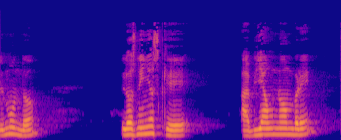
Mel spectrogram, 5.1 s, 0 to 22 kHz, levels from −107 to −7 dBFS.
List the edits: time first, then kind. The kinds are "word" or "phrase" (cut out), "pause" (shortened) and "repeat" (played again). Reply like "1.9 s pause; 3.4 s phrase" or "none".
2.4 s word

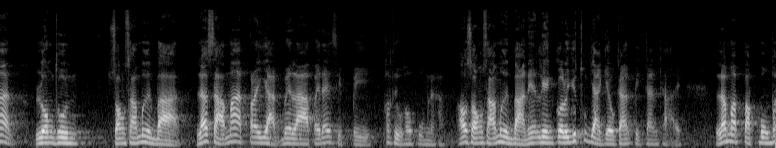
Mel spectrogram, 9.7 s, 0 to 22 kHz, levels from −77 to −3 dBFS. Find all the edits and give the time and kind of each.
4.7 s pause

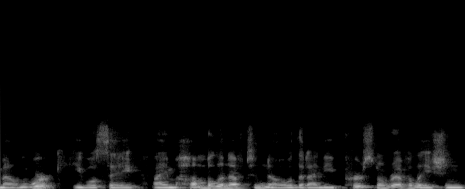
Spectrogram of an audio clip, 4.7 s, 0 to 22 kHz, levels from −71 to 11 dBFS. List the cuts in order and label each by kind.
1.5 s pause

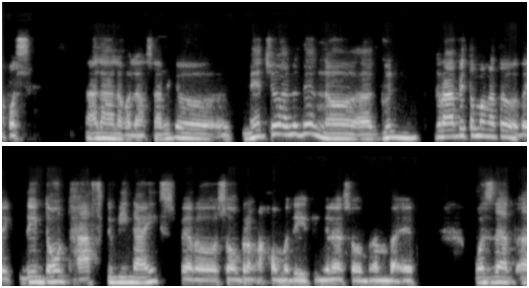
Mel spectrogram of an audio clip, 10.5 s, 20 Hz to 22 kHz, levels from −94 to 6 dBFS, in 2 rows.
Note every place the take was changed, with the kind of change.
4.2 s pause

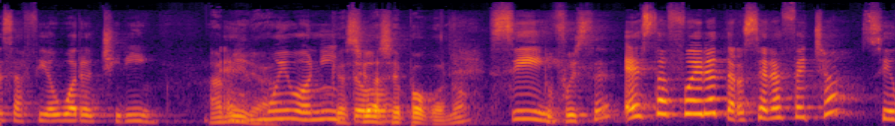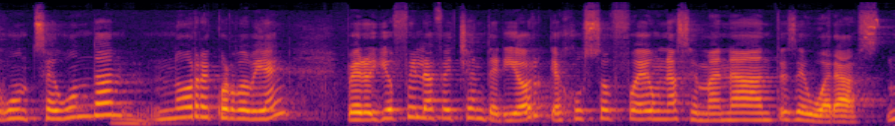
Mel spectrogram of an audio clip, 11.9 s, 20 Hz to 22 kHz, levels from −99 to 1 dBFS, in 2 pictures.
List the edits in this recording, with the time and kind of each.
none

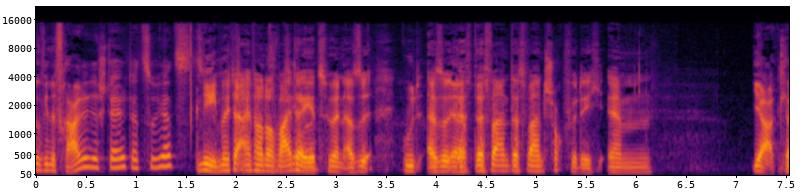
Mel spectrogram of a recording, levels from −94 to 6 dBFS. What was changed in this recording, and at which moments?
none

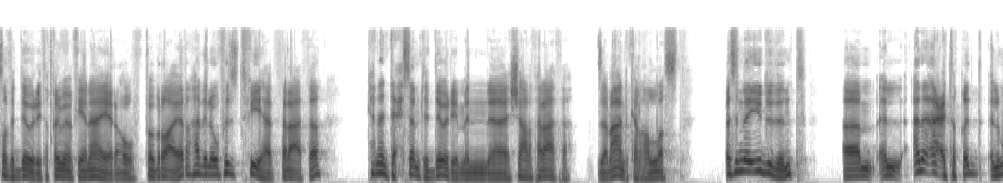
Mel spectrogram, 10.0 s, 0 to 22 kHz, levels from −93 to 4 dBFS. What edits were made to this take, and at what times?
none

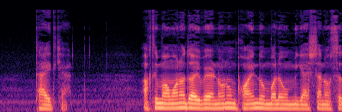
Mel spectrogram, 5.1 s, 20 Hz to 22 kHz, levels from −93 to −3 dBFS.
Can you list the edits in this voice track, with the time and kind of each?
none

